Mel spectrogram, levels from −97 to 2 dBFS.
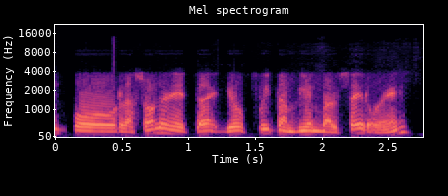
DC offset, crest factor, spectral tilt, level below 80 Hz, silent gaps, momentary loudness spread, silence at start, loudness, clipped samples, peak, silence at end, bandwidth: under 0.1%; 12 dB; -8 dB/octave; -68 dBFS; none; 3 LU; 0 s; -26 LUFS; under 0.1%; -14 dBFS; 0.15 s; 4.3 kHz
